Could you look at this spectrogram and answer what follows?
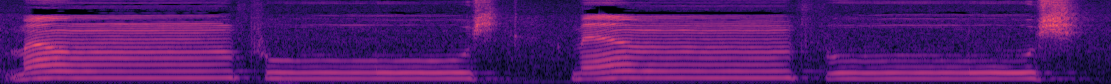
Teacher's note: نون height کریں گے, منف نہیں پڑھیں گے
